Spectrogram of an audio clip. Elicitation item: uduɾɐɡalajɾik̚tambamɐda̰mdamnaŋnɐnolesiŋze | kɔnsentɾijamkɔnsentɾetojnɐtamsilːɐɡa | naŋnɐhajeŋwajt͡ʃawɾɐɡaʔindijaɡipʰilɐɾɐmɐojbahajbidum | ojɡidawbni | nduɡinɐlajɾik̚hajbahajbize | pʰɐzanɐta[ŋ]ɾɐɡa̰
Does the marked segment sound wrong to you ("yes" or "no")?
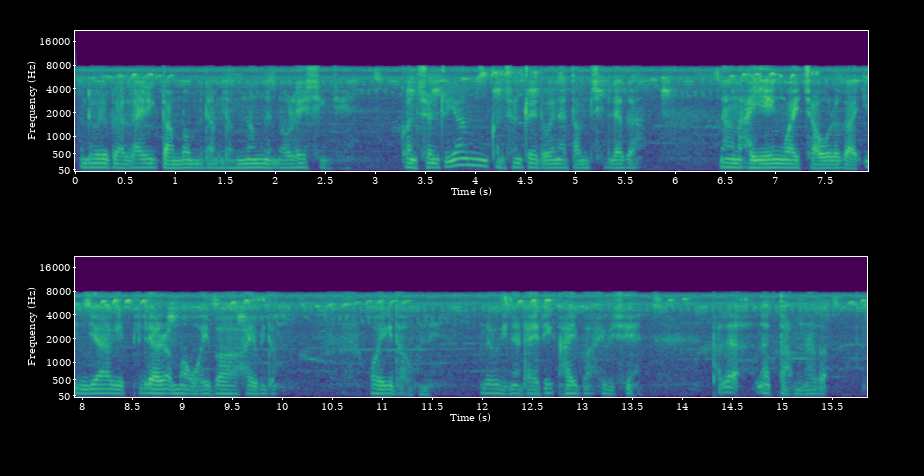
yes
